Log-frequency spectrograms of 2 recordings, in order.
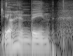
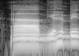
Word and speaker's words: yohimbine: it was like a misspelling Yoh I MBE yohimbine yohimbine is a fat loss supplement she's asking how much do you take for someone in a cutting phase how beneficial is you yohimbine 10 milligrams first name 3 I'm not gonna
